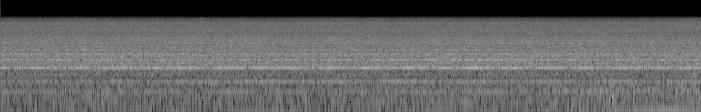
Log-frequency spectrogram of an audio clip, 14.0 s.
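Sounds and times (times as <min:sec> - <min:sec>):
steady whine: 0:00.0 - 0:14.0
train mechanical hum: 0:00.0 - 0:14.0.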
